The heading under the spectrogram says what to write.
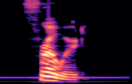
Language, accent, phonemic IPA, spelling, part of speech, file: English, US, /ˈfɹoʊ.ɚd/, froward, adjective / preposition, En-us-froward.ogg
- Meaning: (adjective) Disobedient, contrary, unmanageable; difficult to deal with; with an evil disposition; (preposition) Away from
